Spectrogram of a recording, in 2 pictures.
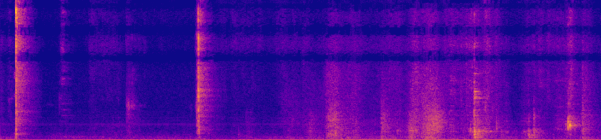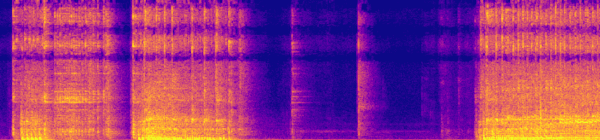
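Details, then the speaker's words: Husqvarna chainsaw, previously a no-start, after carb primed: starts on choke in one or two pulls, then restarts without choke and holds a crisp, even high idle with clean revs; normal running. "wow so it's running better than I could have imagined I choked it pulled once twice I think before it cut and then from there on uh without choke started right up ran at high idle"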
